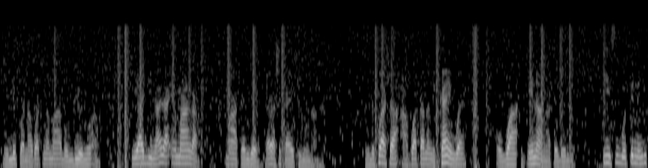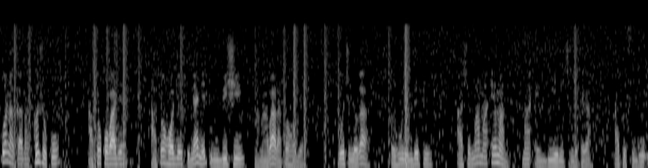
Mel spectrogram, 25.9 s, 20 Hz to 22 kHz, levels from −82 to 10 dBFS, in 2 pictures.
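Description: From start to end, overdone noise removal has pushed the background to near silence speckled with twinkling artefacts. A spectrogram shows a dark floor dotted with isolated flickering bins, and weaker harmonics are gouged away wherever they approached the noise estimate.

Throughout, the speech also carries a breathy, grainy edge in its upper range, plainly audible. This is likely Bluetooth LC3 compression at around 48 kbps. Upper bands appear as noise-filled blocks rather than clean harmonic detail, and the coding grid fits 10 ms frames.

At 1.99 s, lost LE Audio frames cause a brief smear lasting about 10 ms. The decoder repeated the previous spectrum with scrambled phase, so a spectrogram shows a single narrow, blurred column where the harmonic lines dissolve into noise.

From 6.42 to 6.47 s, a longer loss of 50 ms, roughly five frames' worth, turns the speech into a noisy smear that fades. 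On the waveform the envelope decays across the gap, and the spectrogram shows a diffuse patch with no harmonic structure.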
